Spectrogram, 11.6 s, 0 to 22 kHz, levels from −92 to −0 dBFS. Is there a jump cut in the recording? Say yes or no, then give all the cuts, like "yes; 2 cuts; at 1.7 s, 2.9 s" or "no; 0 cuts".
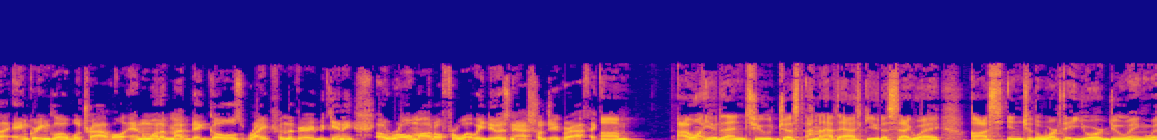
yes; 2 cuts; at 3.7 s, 6.0 s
